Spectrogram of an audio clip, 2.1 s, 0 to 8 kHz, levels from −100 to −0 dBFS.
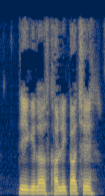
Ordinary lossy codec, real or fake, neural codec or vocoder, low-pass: MP3, 48 kbps; fake; codec, 16 kHz in and 24 kHz out, 1 kbps, XY-Tokenizer; 7.2 kHz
